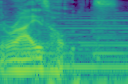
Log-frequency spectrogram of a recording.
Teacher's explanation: germans do not pronounce s h as sh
